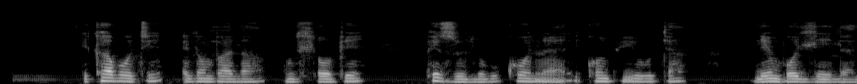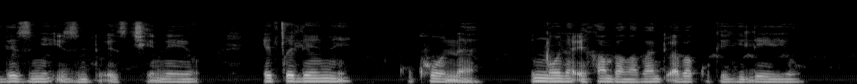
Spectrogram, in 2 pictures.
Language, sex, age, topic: North Ndebele, female, 25-35, health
